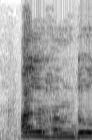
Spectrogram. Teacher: اپنی آواز کو نرم کر لیں، باریک پڑھے، یعنی ہا درمیانی حلق سے نہ نکال کر شروع حلق سے نکالے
